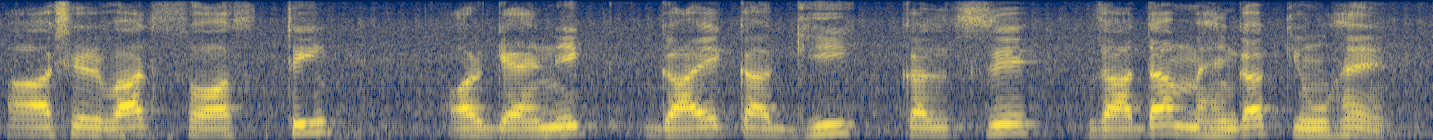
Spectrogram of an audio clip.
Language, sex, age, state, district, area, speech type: Urdu, male, 18-30, Uttar Pradesh, Shahjahanpur, urban, read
